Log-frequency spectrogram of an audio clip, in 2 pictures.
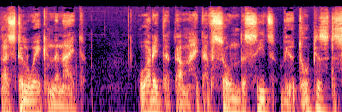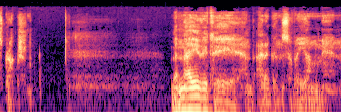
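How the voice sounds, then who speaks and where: An actor playing a haunted, wistful older former traveller, speaking in a husky voice and reflective, earnest manner in an audio drama. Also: male voice, low-pitched, unhurried, pauses often, full character voice. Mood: regretful. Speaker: narrator and central character. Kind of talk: audio drama narration and dialogue.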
